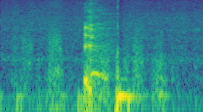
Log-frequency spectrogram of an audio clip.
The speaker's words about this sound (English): I cough right into the mic. Jesus. Sorry, we're all just smoking a bunch of weed.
